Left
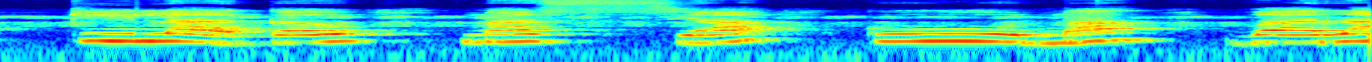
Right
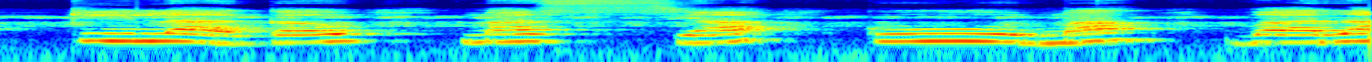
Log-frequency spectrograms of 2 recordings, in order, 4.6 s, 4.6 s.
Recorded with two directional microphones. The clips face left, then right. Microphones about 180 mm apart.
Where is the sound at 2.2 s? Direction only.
20° left (ahead or behind).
